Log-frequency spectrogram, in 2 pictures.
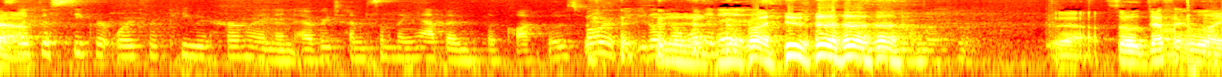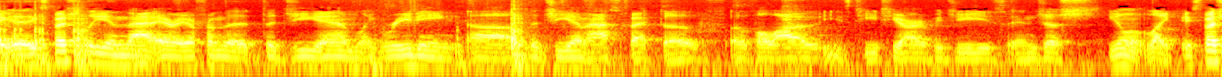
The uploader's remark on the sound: Converting Game Systems Workshop - live at GenCon. Editor Note: I truncated most of the silences in this recording.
